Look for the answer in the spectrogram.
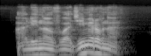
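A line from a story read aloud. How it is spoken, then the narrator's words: Bewildered. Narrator (Russian): растерянно произнес Азаров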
